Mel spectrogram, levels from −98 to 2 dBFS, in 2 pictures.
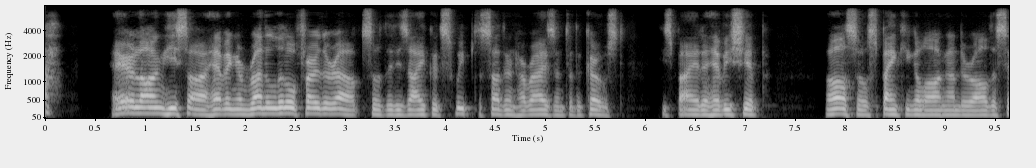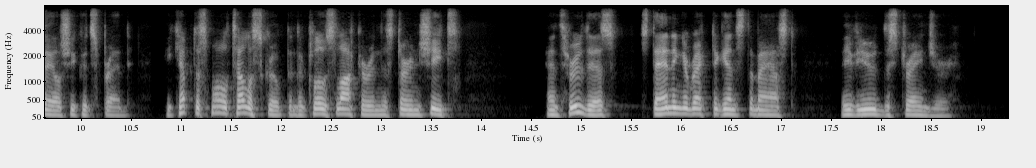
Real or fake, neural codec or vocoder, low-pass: fake; codec, 16 kHz in and 24 kHz out, 1 kbps, XY-Tokenizer; 7.2 kHz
